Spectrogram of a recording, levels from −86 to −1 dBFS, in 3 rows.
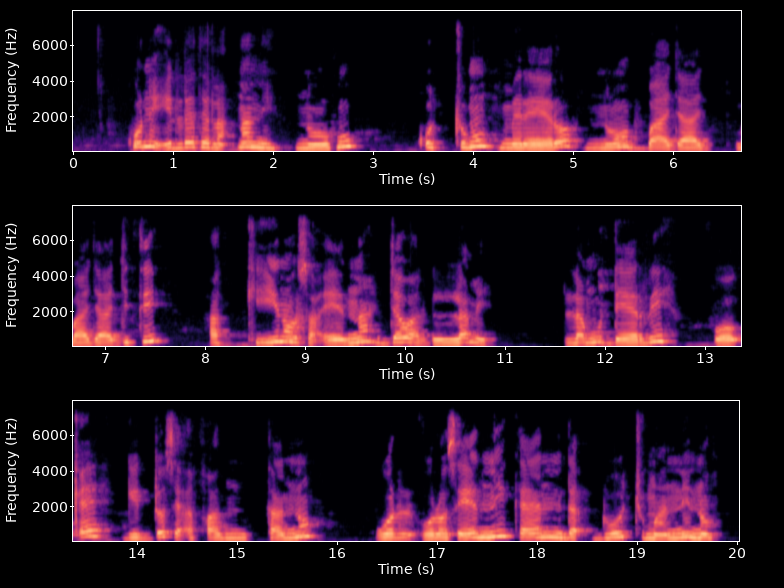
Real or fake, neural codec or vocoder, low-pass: real; none; 7.2 kHz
